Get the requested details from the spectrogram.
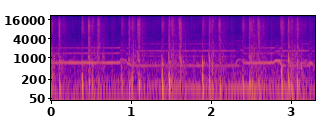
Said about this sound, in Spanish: Un relincho se escuchó desde el Cerro de las Cruces, la casa profunda donde habita la serpiente. Los dos hermanos pararon en seco el pleito y cuando voltearon a ver el cerro, vieron bajar de él a una yegua negra.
